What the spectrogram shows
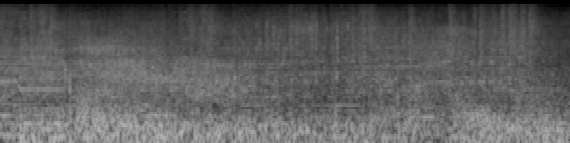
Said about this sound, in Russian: Есть готовность один. Позволяет нам после выполнения задачи очень оперативно и быстро сменить позицию, что повышает, соответственно, живучесть самой боевой машины и расчеты пусковой установки. Есть пуск.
